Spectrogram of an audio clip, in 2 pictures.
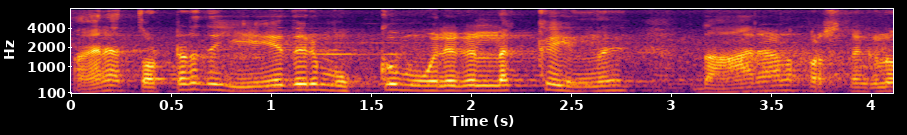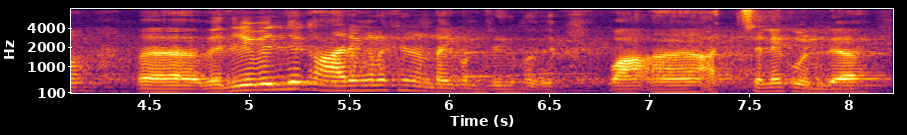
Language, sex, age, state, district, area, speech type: Malayalam, male, 18-30, Kerala, Palakkad, rural, spontaneous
